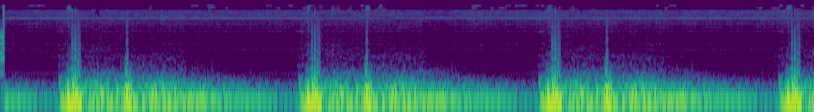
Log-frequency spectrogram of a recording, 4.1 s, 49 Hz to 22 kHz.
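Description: Heartbeat sound effect: four pairs of low double thumps, one pair about every 1.2 seconds, over a steady low hum.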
